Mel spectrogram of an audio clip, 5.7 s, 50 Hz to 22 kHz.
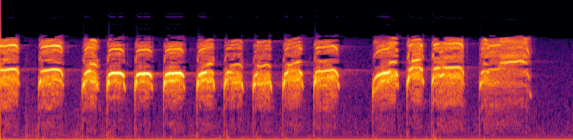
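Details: Hungry osprey chick at the RSPB Loch Garten nest in the early morning of 14 August, screeching for food: a rapid series of short, harsh, high whistled notes, about three per second, in uneven bursts.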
